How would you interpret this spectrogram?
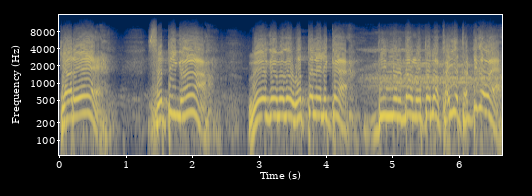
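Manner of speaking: high, swaggering superstar voice; superstar impression. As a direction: put on a star's punchy delivery. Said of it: "இன்னொரு celebrity வந்திருக்காரு".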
